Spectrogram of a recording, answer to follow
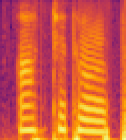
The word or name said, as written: octothorpe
